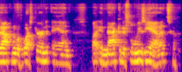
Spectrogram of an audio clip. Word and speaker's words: Natchitoches: Northwestern State being one of them, and I took a visit out to Northwestern and in Natchitoches, Louisiana. It's Natchitoches if you phonetically say it, but it's pronounced Natchitoches.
